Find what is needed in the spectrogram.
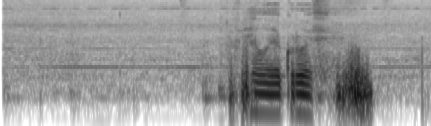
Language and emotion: Russian, neutral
